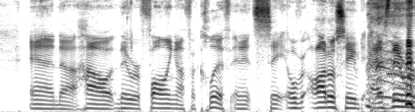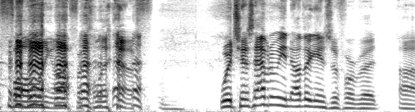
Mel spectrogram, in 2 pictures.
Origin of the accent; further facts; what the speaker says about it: Minnesota, United States; And then, Minnesota Sports once again realizes, oh, shit, we're from Minnesota.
